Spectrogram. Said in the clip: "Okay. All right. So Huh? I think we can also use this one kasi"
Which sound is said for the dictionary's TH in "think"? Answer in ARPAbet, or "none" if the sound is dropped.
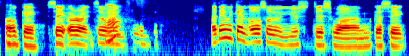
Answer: TH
